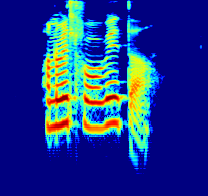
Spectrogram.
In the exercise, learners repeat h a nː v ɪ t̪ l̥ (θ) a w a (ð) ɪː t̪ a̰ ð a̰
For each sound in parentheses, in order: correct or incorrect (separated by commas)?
incorrect, incorrect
